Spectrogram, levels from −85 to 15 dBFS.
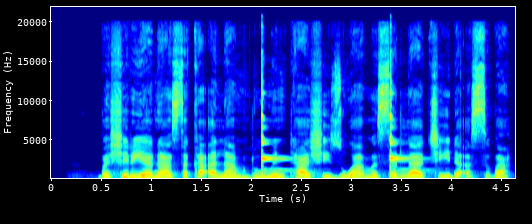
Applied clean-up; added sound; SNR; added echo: none; Tap / Glass; 6 dB; none.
